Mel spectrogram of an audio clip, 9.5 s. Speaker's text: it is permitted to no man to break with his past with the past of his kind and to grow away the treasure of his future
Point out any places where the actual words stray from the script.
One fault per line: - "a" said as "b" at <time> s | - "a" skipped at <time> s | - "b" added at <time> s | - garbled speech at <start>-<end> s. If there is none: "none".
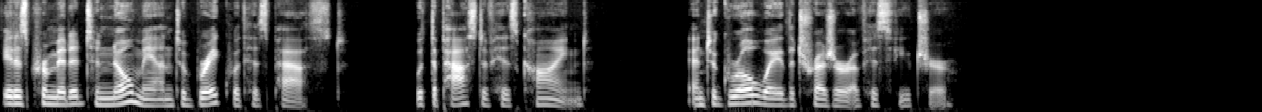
none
